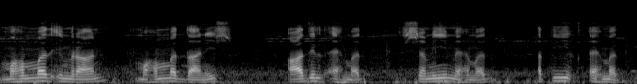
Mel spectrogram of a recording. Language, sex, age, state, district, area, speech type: Urdu, male, 45-60, Delhi, East Delhi, urban, spontaneous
